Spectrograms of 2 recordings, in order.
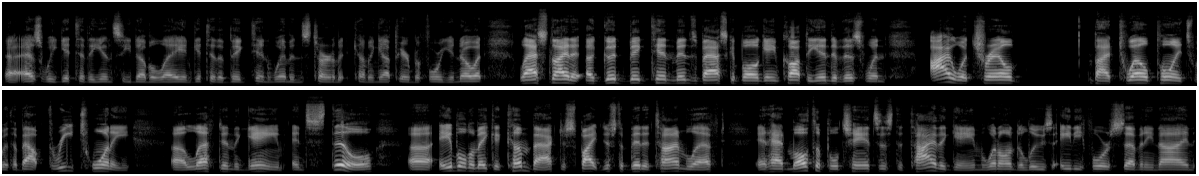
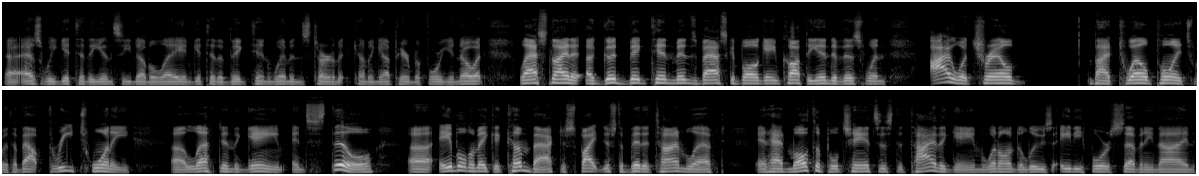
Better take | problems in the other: second | thin; very; fading below 500 Hz

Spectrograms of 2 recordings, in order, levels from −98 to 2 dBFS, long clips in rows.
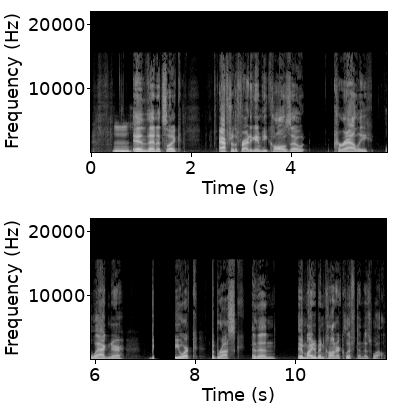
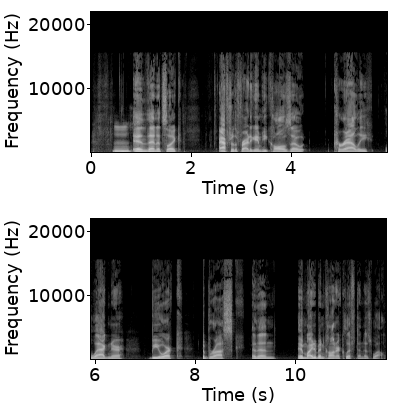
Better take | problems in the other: second | audio freezing; at 7 s

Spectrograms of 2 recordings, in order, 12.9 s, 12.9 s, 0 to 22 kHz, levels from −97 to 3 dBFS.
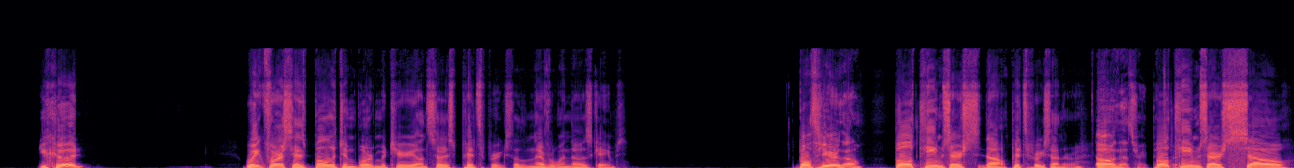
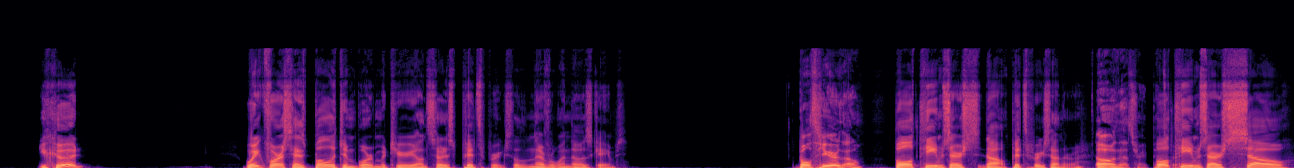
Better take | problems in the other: second | distortion; slight; 10 dB below the speech

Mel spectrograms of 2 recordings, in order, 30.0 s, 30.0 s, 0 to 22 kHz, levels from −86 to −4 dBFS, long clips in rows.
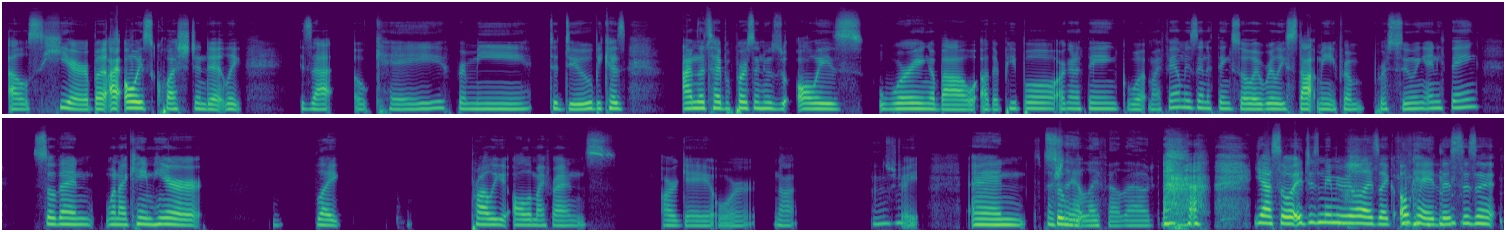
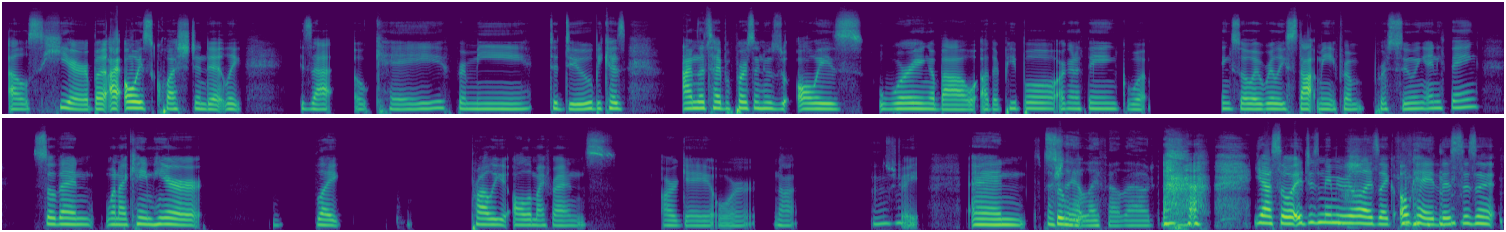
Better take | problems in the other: first | audio cutting out; at 11 s for 0.5 s

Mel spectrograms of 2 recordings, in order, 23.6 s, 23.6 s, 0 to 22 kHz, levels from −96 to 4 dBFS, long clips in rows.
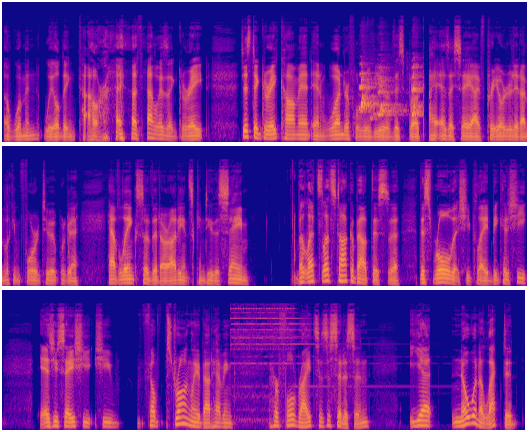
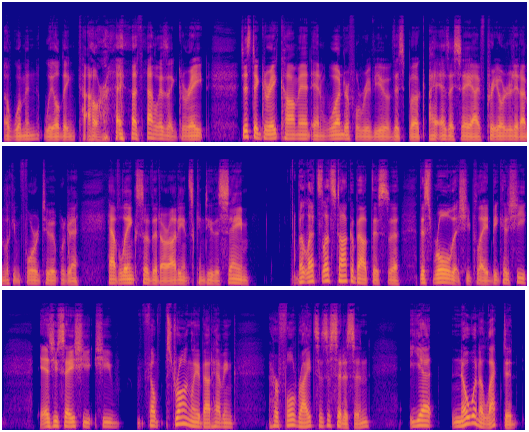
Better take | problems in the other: second | dog barking; loud; at 5.5 s; peak 2 dB above the speech // phone ringing; noticeable; from 19 to 21 s; peak 10 dB below the speech

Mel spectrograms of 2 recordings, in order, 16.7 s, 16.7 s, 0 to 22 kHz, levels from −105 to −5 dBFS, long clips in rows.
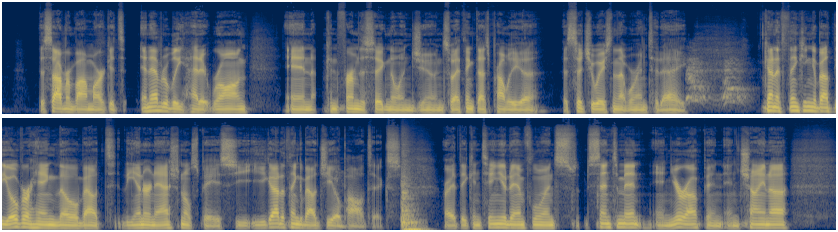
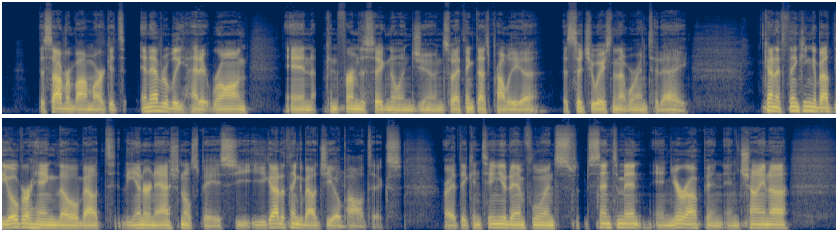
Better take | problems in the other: second | dog barking; faint; at 7 s; peak 15 dB below the speech // door banging; noticeable; at 12 s; peak 5 dB below the speech

